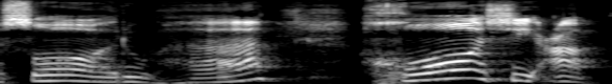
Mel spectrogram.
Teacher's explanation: خو کو پر پڑھیں گے اور ایک الف کے برابر لمبا کریں گے کیونکہ آگے الف آ رہا ہے، ہا اور خو ان دونوں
